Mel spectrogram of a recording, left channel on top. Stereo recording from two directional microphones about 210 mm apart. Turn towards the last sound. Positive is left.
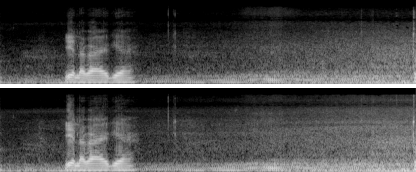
turn(degrees=-60)  # may be behind; listen again after turning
